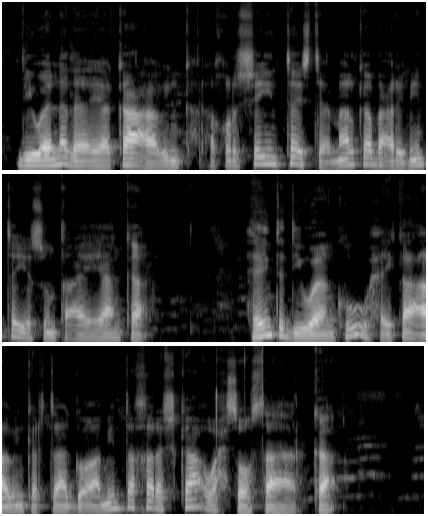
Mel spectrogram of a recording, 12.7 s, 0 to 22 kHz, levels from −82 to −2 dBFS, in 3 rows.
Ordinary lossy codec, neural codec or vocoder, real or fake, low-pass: none; none; real; none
